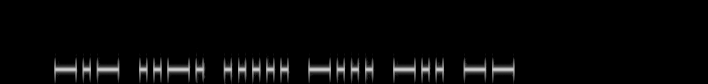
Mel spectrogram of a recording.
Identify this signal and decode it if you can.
Morse code, heard as a keyed tone, about 17 wpm, 700 Hz. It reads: KF5BDM
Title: USA Call Signs - 6 Characters - 17wpm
